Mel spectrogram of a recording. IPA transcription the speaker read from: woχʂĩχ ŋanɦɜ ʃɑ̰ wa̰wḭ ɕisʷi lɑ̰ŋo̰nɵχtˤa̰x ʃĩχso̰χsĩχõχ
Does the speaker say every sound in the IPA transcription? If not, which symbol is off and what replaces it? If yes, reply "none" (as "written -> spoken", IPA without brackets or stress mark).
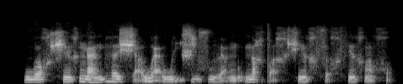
x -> χ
